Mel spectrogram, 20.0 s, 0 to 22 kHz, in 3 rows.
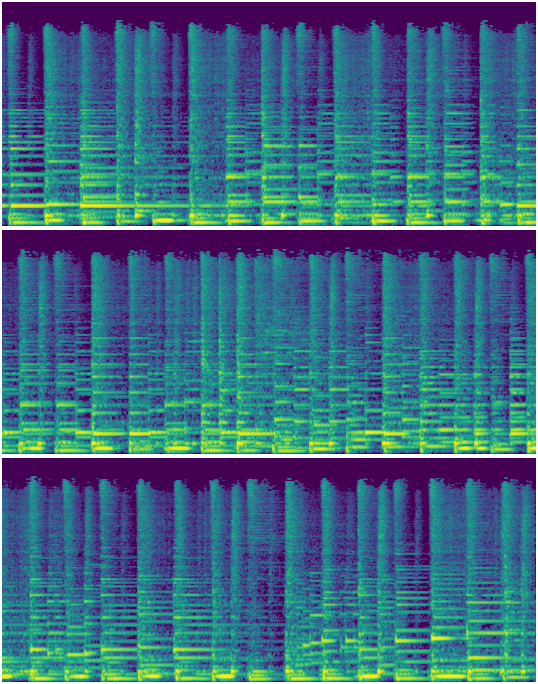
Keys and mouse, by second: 2.6 s, 2.9 x, 3.5 click, 4.1 Tab, 4.4 click, 5.0 Tab, 6.8 s, 7.0 x, 8.2 click, 8.8 KP_0, 10.5 Tab, 13.8 click, 14.9 middle click, 15.1 click, 16.0 click, 17.2 ctrl+t, 18.2 middle click, 18.6-19.4 drag, 19.6 click.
